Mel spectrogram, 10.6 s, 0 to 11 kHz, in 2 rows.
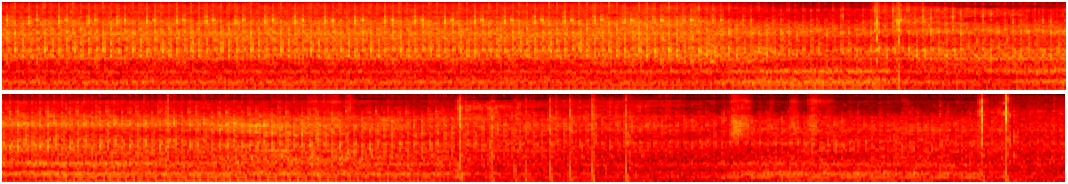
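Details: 2007 Fiat Ducato 2.3 Multijet diesel (F1AE0481D), 304,000 km, timing kit replaced: starts and rattles evenly at idle with steady low rumble, no vibration, zero smoke, then clicks and handling noises; normal start.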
